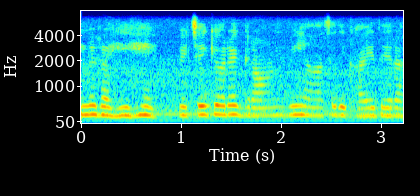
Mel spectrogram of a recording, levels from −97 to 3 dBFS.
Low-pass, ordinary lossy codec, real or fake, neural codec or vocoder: none; none; real; none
